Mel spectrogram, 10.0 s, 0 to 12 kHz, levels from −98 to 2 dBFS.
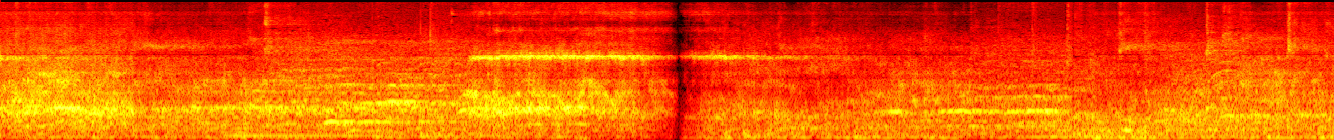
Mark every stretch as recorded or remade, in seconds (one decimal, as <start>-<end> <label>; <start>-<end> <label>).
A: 0.0-1.9 remade; 1.9-3.5 recorded; 3.5-7.3 remade; 7.3-8.2 recorded; 8.2-8.7 remade; 8.7-9.3 recorded; 9.3-10.0 remade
